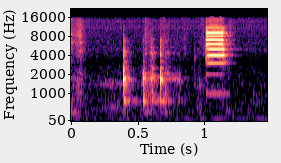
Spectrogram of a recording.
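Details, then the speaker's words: Kiln controller keypad: pressing recall 8, enter, to select the O1 steel stress-relieving program; three short chirps then a longer higher confirmation beep, normal keypad feedback. "So I simply go to my kiln and I press recall 8, enter,"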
